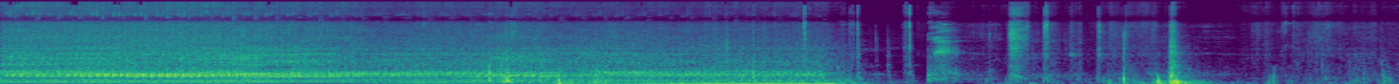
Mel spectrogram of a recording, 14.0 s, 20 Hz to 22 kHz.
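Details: 2010 Mitsubishi Outlander, 2.0 4B11, 207,000 km showing (possibly rolled back), burning 1 L oil per 1000 km, not warmed: uneven idle with a dull rumbling knock, a whistling roller, then shut-off; worn, scored cylinder 4 suspected, pistons slapping.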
